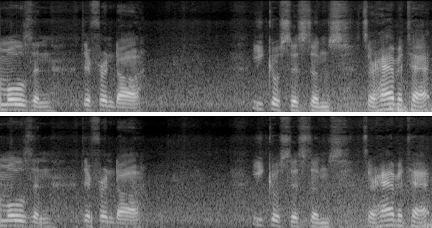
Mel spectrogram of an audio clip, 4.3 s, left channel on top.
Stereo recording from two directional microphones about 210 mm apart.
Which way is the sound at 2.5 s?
30° left (ahead or behind).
